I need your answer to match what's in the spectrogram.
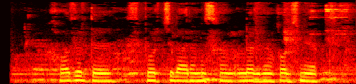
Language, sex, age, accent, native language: Uzbek, male, 25-34, Samarqand, Uzbek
